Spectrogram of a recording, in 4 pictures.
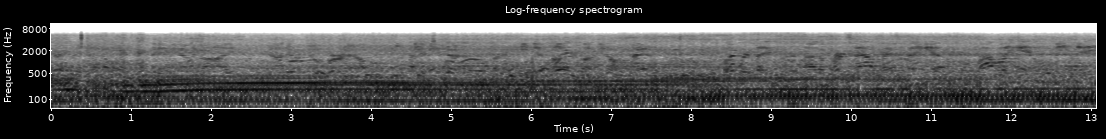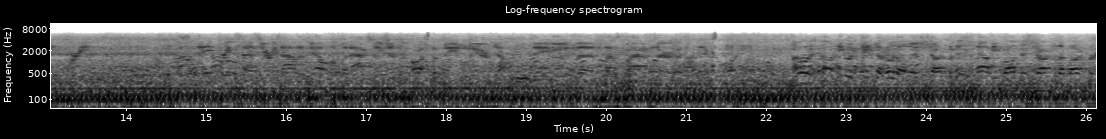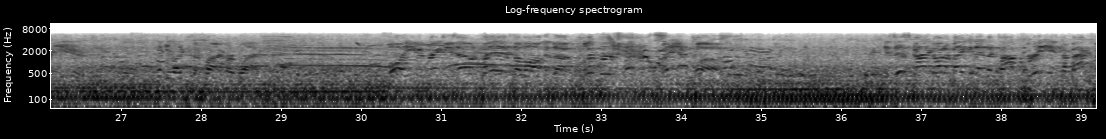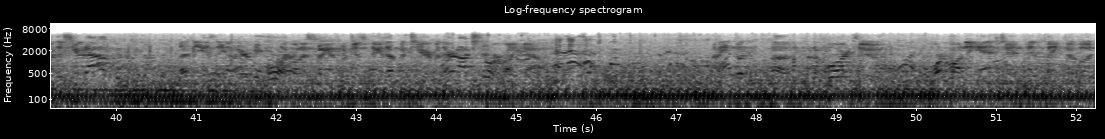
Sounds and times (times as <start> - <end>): Speech: 0.0 - 52.2
Vehicle: 0.0 - 52.2.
